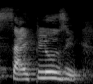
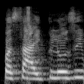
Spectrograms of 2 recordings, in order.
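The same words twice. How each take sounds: First: The word begins without a p sound. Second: The word begins with a p sound. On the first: The speaker calls it right. "क्योंकि पी तो चुप रहता है" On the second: The speaker calls it wrong. "क्या आपने कभी साइक्लोजी बोला है? साइक्लोजी नहीं ना"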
